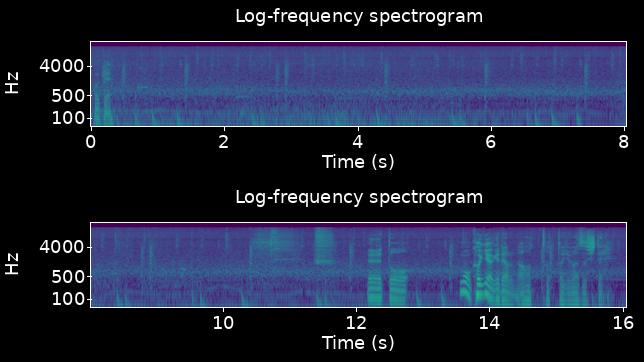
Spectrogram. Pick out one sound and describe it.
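Footsteps tap on pavement and stone steps.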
